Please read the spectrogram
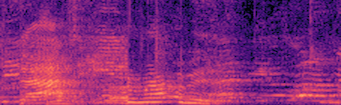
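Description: Children's high voices talking and exclaiming; only voices, the words not clear.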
